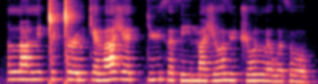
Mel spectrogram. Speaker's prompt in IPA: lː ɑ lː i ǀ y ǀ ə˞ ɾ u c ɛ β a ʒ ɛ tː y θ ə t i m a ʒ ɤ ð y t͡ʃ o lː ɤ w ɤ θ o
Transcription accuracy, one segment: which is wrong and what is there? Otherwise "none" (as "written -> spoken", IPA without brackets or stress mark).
t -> θ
